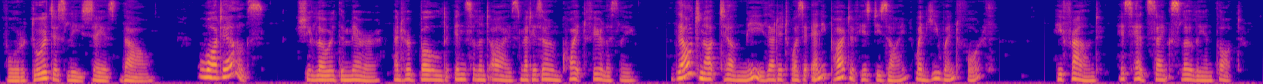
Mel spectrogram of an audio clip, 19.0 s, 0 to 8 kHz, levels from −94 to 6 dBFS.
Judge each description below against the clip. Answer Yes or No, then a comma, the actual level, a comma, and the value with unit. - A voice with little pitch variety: No, average, 4.1 semitones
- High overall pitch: No, medium, 170 Hz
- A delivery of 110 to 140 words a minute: Yes, slow, 135 wpm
